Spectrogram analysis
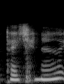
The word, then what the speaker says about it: techne: ya, dari bahasa Yunani, yaitu techne, ya, techne, dibacanya techne, yang artinya seni atau art atau keterampilan, dan logos, yang artinya kata-kata yang terorganisasi.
